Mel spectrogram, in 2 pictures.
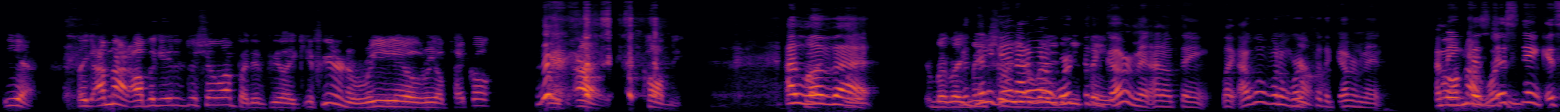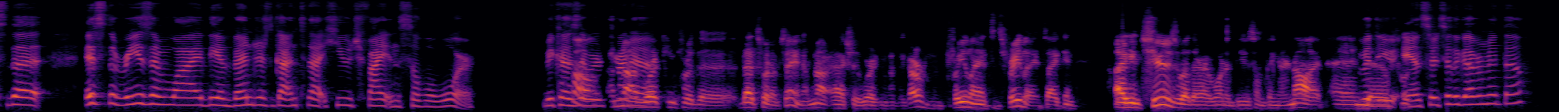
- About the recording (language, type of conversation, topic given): English, unstructured, What do our choices of superpowers reveal about our values and desires?
- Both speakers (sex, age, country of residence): female, 20-24, United States; male, 35-39, United States
- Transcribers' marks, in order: drawn out: "real"; laugh; other background noise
